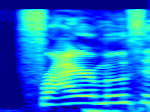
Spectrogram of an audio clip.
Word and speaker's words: Freiermuth: The kind of the consensus second tight end, I believe Freiermuth is how he pronounces his last name.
